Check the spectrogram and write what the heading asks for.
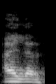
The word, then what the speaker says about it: Euler: करूंगा यह वाला टॉपिक आइलर थ्योरम और इसमें साइलेंट है इलर हम बोलते हैं मगर ठीक है ईलर बगैर सो के आइलर थ्योरम।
